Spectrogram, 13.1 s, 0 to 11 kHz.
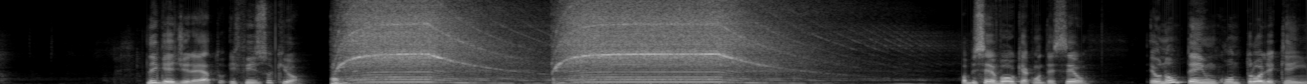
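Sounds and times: blender motor whining: 3.3 - 9.6.

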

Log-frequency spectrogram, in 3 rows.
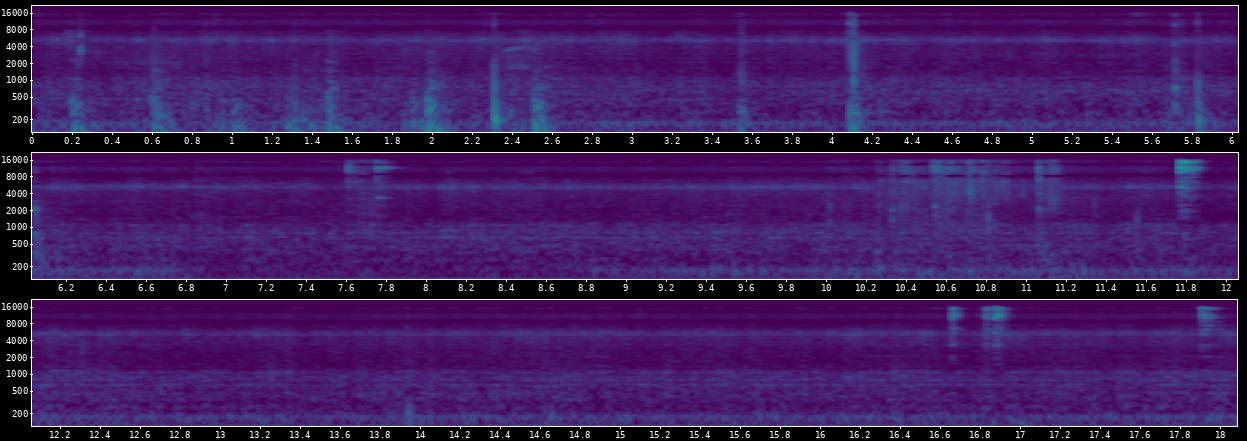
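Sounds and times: cat pawing on carpet: 0.0 - 4.4
steady low hum: 0.0 - 18.0.

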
